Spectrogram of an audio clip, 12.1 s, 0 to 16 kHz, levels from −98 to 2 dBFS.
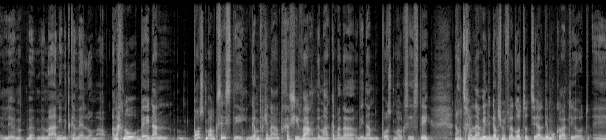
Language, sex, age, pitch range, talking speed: Hebrew, male, 60-79, 120-175 Hz, 110 wpm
